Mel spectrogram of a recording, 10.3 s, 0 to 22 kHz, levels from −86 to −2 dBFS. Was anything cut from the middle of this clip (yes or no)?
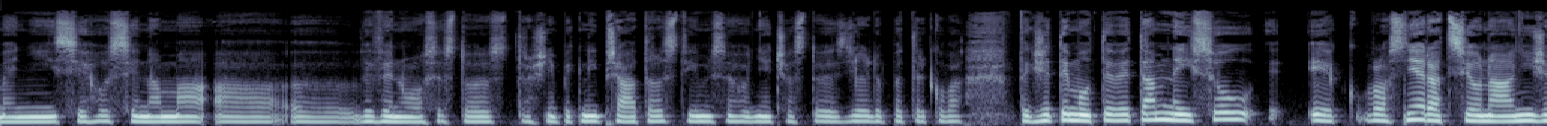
no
